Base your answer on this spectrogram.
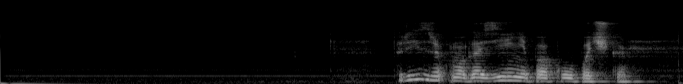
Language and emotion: Russian, sad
